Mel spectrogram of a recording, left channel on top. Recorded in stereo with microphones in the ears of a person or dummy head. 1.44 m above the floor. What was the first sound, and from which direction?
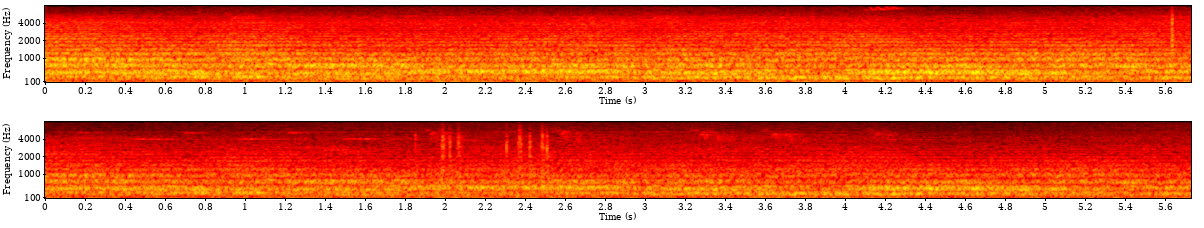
An aircraft, 65° left (ahead or behind).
